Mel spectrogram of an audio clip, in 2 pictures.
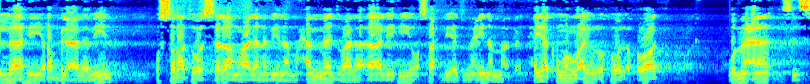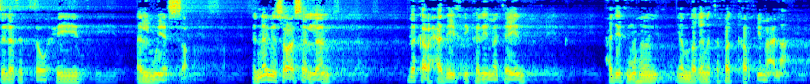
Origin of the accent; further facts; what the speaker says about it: Kuwait; عندنا في الكويت اذهب إلى أي مستشفى حكومي مو خاص، حكومي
